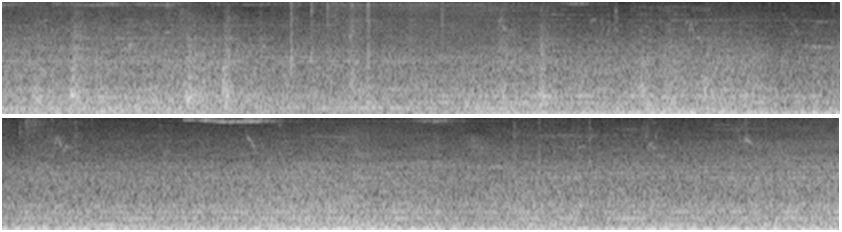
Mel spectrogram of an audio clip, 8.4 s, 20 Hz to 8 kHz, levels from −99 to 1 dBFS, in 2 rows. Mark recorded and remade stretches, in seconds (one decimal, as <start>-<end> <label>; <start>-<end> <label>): 0.0-1.7 recorded; 1.7-2.4 remade; 2.4-5.9 recorded; 5.9-6.7 remade; 6.7-8.4 recorded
